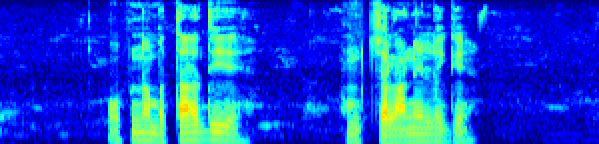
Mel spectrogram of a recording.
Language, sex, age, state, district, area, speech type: Hindi, male, 30-45, Uttar Pradesh, Chandauli, rural, spontaneous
